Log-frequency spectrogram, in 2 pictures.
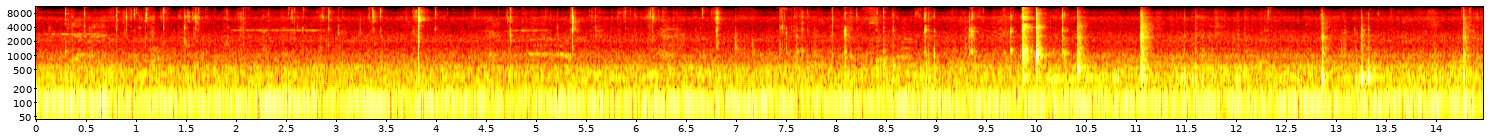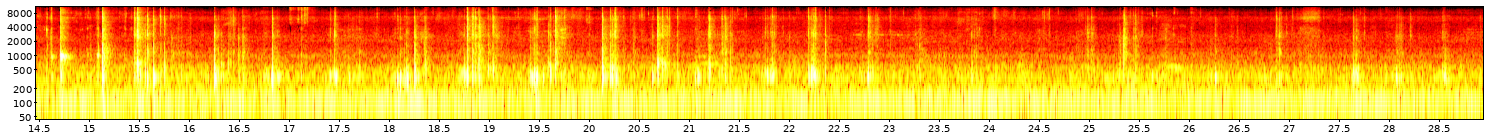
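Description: Close-miked chewing of crunchy snacks: crisp crackles, thickest in the middle stretch and sparse at the start and end, over a steady low hum.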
